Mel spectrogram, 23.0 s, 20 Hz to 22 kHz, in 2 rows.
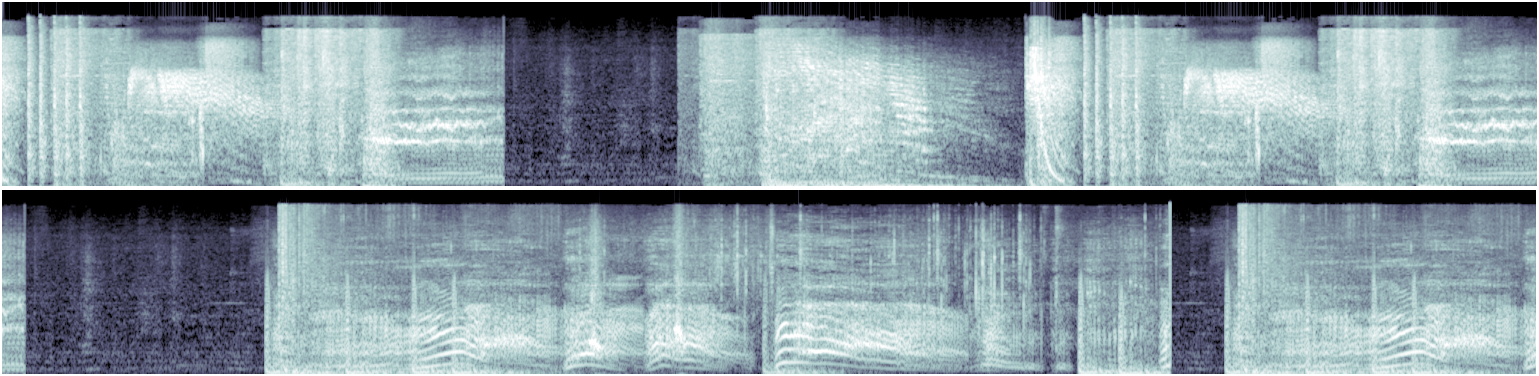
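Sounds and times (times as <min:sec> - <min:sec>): monster growling roar: 0:14.0 - 0:20.2, 0:21.3 - 0:23.0.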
